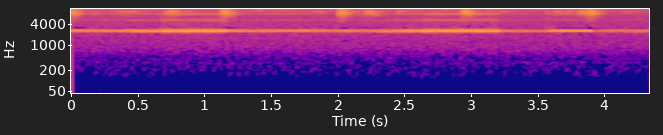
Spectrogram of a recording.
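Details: Crickets chirping in grass on a warm summer night in Bulgaria, recorded with a surround microphone: a steady high ringing trill holds almost unbroken, swelling in long pulses, with fainter higher buzzy chirps from other crickets flickering above.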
